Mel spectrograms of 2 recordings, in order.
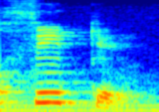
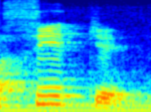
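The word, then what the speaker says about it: ψυχή: alma en griego hay una palabra que se pronuncia como psique esta palabra sí que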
